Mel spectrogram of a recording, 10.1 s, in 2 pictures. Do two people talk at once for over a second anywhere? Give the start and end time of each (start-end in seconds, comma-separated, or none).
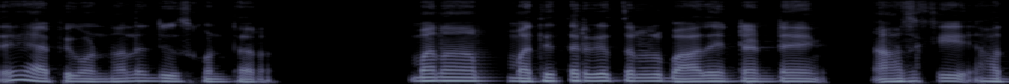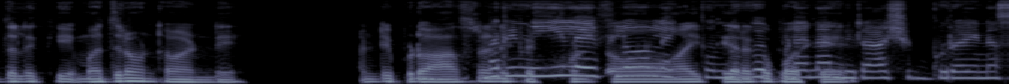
7.2-9.2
